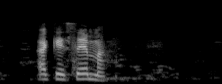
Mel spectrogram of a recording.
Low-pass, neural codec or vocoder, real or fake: 7.2 kHz; none; real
